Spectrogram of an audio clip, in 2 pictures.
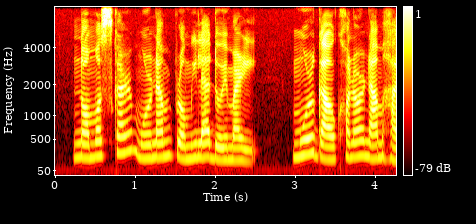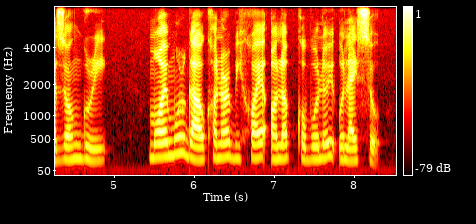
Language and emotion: Assamese, neutral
